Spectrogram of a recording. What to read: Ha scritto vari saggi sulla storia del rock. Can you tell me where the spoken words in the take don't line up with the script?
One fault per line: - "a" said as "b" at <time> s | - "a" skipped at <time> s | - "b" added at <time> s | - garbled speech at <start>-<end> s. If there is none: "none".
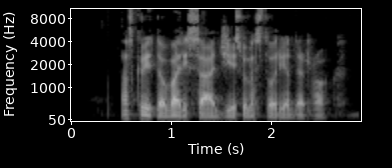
none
